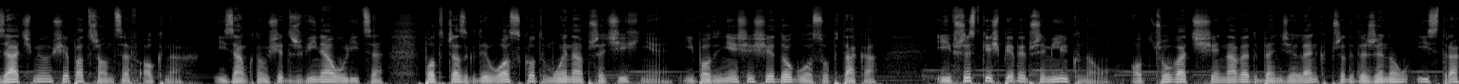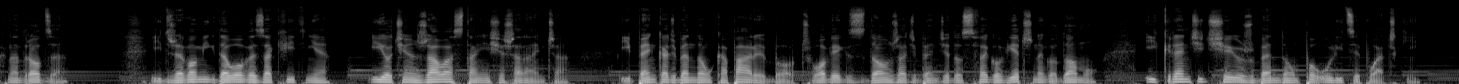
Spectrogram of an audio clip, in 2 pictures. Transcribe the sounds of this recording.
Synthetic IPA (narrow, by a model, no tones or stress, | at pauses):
zat͡ɕmʲɔ̃w̃ɕɛpatʂɔnt̪sɛvɔ̰kna̰x | izamknɔ̃wɕɛdʐvʲinaulʲit̪sɛpɔt̪t͡ʂazɡd̪ɘwɔskɔt̪mwɘnapʂɛt͡ɕixɲɛ̰ipɔd̪ɲeɕɛɕɛd̪ɔɡwɔsupt̪aka̰ | ifʂɘst̪kʲɛɕpʲjɛvɘpʂɘmʲilknɔ̰̃w̃ɔt̪t͡ʂuvat͡ɕɕɛnavɛd̪bɛɲd͡ʑɛlɛŋkpʂɛd̪vɘʐɘnɔ̃w̃ist̪ɾaxnad̪ɾɔd̪zɛ̰ | ḭdʐɛvɔmʲiɡd̪awɔvɛzakfʲit̪ɲɛiɔt͡ɕɛ̃w̃ʐawast̪aɲɛɕɛʂaɾa̰ɲt͡ʂa̰ | ipɛŋkad͡ʑbɛnd̪ɔ̃w̃kapaɾɘ̰bɔ̰t͡ʂwɔvʲjɛɡzd̪ɔ̃w̃ʐad͡ʑbɛɲd͡ʑɛd̪ɔsfɛɡɔvʲjɛt͡ʂnɛɡɔd̪ɔmṵ | ikɾɛɲt͡ɕit͡ɕɕɛjuʐbɛnd̪ɔ̃w̃pɔʔulʲit̪sɘpwa̰t͡ʂkʲḭ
